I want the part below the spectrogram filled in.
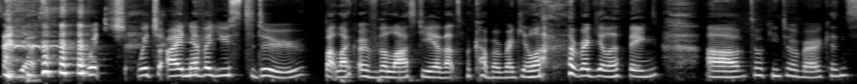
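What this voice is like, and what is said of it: Australian accent. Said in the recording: “you grew up in Sydney. So you've always lived in Australia ... accent ... everyone's like, oh, the accent.”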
